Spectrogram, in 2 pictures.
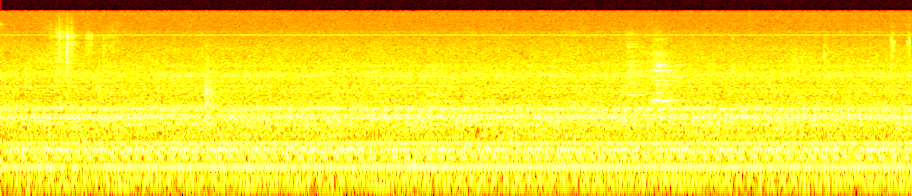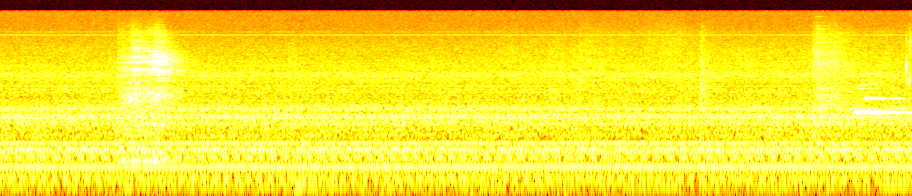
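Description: Steady machine hum made of several steady tones, with a short hiss about thirteen seconds in.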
